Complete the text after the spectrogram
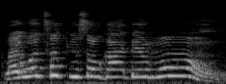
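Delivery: high, loud fed-up question; exasperated demand. Retold or imitated. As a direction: snap at him for taking so long. Annoyed at boyfriend's long delay.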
